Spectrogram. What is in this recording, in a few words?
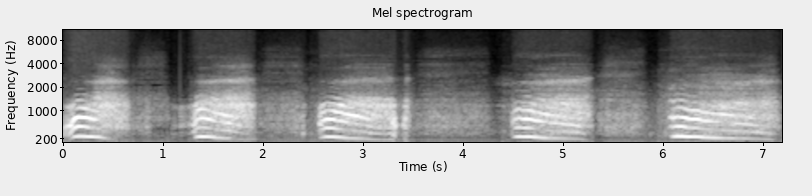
sex; Mafie 1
